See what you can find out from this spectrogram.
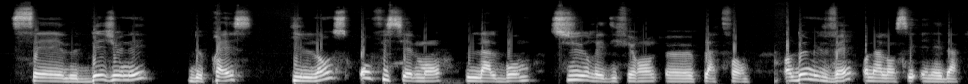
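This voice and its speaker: A young adult woman singer from Benin, answering interview questions in a measured way, pausing with fillers; her first language is Idaasha. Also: sits low, warm tone, dry recording.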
